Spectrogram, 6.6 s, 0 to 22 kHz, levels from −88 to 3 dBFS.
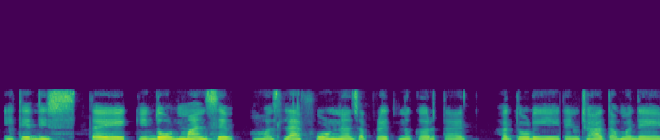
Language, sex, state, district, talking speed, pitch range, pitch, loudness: Marathi, female, Maharashtra, Aurangabad, 125 wpm, 205-230 Hz, 215 Hz, -17 LUFS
